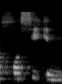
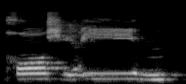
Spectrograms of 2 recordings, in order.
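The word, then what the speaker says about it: خاسئين: Akan tapi karena makharijul hurufnya belum ada dia bacanya bukan khasiin, tapi khasyiin.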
